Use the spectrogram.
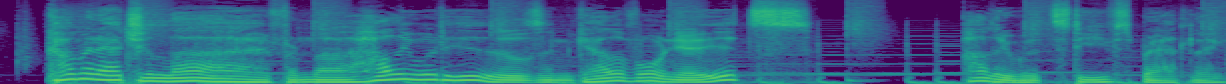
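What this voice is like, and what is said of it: Deep, smooth radio announcer voice. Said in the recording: “who's that hunky voice ... Oh, listen to that sexy radio voice you got going on.”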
